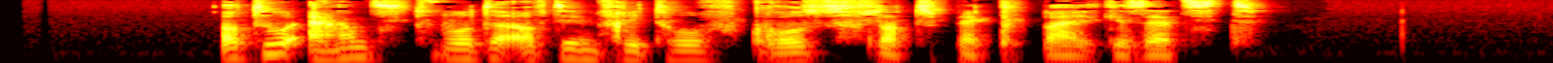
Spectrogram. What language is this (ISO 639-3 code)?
deu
